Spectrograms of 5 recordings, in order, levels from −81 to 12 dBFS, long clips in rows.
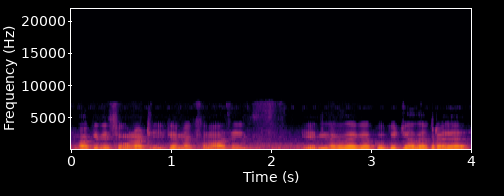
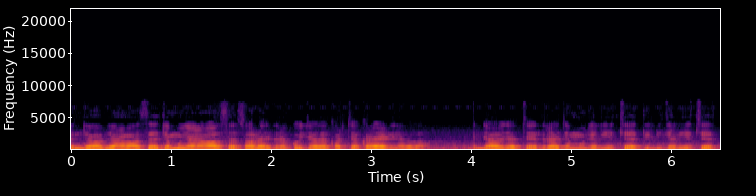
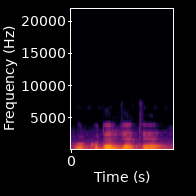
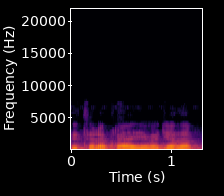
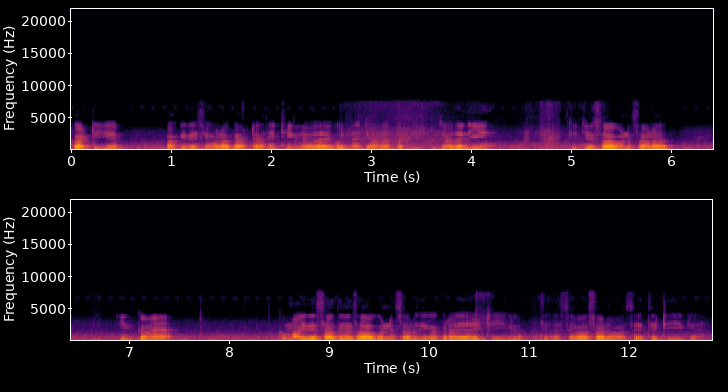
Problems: none marked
